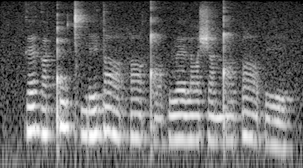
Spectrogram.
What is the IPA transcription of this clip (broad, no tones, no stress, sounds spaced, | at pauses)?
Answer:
k ɛ ɡ a ǃ o ǀʰ i ɾ e d ɑ h ɑ ǃ ɑ p ɹ ɛ l ɑ ʃ a ŋ͡ǃ ɑ ɠ ɑ p e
